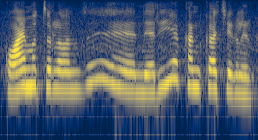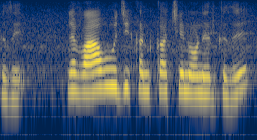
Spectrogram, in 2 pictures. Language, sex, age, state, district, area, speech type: Tamil, female, 45-60, Tamil Nadu, Coimbatore, rural, spontaneous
